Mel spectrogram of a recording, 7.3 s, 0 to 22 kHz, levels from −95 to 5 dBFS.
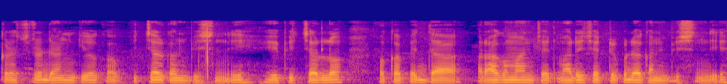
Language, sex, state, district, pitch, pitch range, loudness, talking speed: Telugu, male, Andhra Pradesh, Sri Satya Sai, 105 Hz, 100-110 Hz, -20 LUFS, 115 wpm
